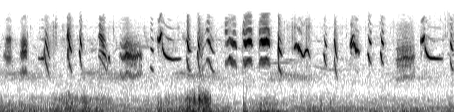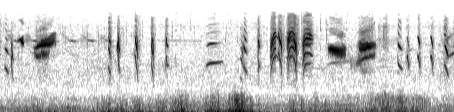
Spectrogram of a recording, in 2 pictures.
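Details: Free-living common linnet singing continuously: dense twittering of sharp clicks, quick trills and twanging whistled notes, delivered in varied bursts with few pauses; soft low rumble behind.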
